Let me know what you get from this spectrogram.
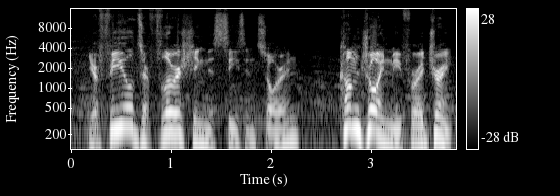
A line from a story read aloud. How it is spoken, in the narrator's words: Conrad shouted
